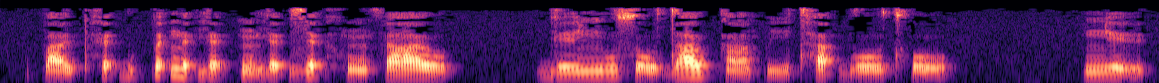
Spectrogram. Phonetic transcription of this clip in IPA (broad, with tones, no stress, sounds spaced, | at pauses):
p a˨ ɪ̯ pʰ ɛ˦ ʔ b ʊ˦ ʔ p ɛ˦ ʔ n ɛ˦ ʔ j ɛ˦ ʔ p ũ˦˨ j ɛ˦ ʔ z ɛ˦ ʔ h ũ˨ θ a˦ ʊ̯ | ɡ e˦ ɪ̯ ɲ u˦ sʰ o˨ ʊ̯ d a˦ ʊ̯ k ã˨ p i˨ tʰ ä˦ ʔ ɡ o˦ ʊ̯ tʰ o̰˦˨ | ɲ ḛ˦˨ ɪ̯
